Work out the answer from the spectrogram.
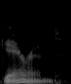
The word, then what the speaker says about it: Garand: including that cool shirt that says actually it's pronounced Garand which I think you just you got it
